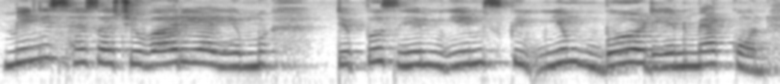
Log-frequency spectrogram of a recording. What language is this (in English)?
Kashmiri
